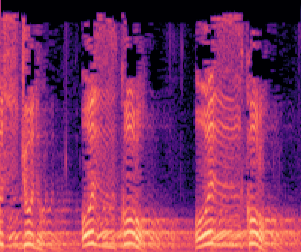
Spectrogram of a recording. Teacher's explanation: لان الثالث الحرف الثالث محرك بالضم، فعند الابتداء منها انطق بها مضمومة · Term: ضم همزه القطع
